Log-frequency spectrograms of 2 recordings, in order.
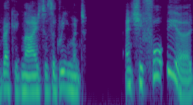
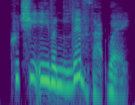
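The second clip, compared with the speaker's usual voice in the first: ordinary delivery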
